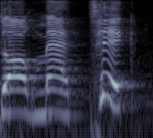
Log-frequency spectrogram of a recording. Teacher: there's a T in this word, but the pronunciation of this T is not the T sound. Actually, it's the D sound.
